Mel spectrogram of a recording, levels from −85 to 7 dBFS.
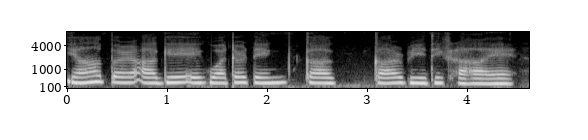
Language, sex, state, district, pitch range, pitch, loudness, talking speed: Hindi, female, Arunachal Pradesh, Longding, 240-260 Hz, 250 Hz, -10 LUFS, 155 wpm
